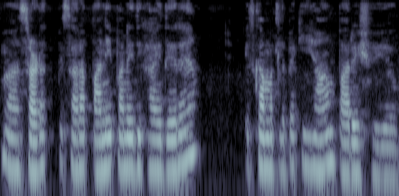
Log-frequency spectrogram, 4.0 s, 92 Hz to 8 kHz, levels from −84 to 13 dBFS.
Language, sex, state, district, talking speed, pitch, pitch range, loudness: Hindi, female, Haryana, Rohtak, 255 wpm, 175 Hz, 165-180 Hz, -23 LUFS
